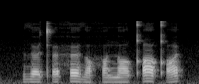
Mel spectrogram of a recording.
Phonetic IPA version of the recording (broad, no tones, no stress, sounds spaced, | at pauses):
ð œ tʼ œ h œ ð ɒ h ɒ n ɒ qʼ ə y̯ qʼ œ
